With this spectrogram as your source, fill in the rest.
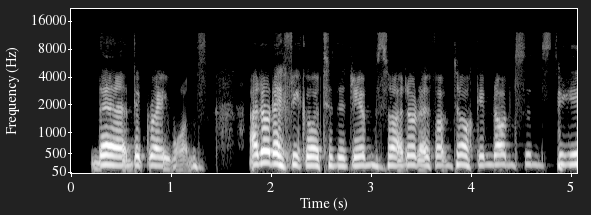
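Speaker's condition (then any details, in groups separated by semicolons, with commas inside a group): Cerebral palsy; all four limbs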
